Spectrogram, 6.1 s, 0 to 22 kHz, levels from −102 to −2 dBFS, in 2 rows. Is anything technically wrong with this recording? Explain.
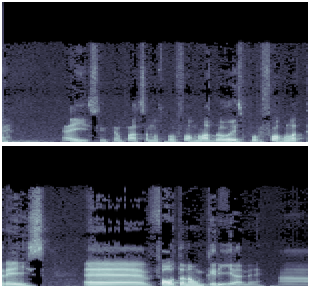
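Yes. From 1.9 to 5.15 s the speech and the room noise behind it sink together by about 5 dB: automatic gain falling, as the gain control lowers its gain.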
